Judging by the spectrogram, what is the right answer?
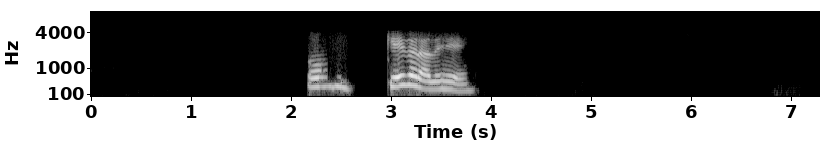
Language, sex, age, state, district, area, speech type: Dogri, female, 18-30, Jammu and Kashmir, Reasi, rural, conversation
